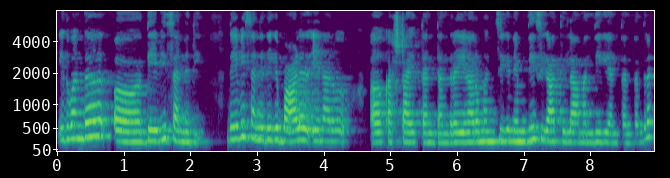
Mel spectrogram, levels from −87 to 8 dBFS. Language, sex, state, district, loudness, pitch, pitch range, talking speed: Kannada, female, Karnataka, Dharwad, -16 LUFS, 220 Hz, 205-255 Hz, 140 wpm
